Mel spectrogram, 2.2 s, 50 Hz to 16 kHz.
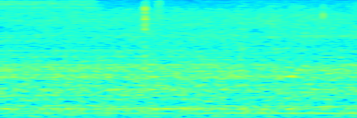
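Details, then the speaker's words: Window AC unit seasonally installed in a 2019 Casita Freedom Deluxe fiberglass RV, switched on low cool, heard from inside before going outside: steady even fan rush with constant low hum, no rattles or cycling; running normally. "I'm going to turn the AC on low cool okay now let me go outside now so you can hear it that's inside"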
